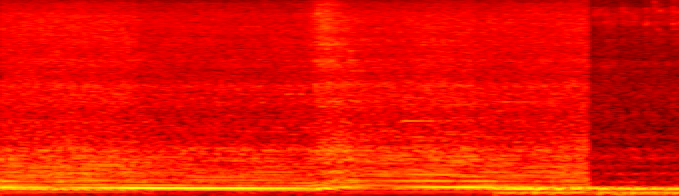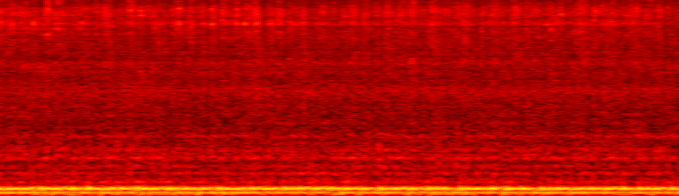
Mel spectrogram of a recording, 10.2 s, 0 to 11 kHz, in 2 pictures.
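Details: 1968 Mustang Fastback 351W, run after 25 years, after fitting missing torque converter-to-flexplate nuts: deep even V8 burble, rev blip then steady smooth idle — normal idle and revving.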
